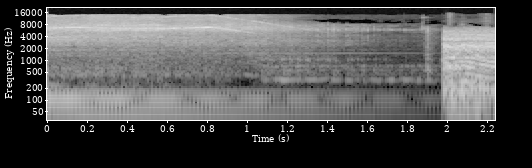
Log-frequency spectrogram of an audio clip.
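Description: Angle grinder winding down after being switched off: its whine falls in pitch and fades as the disc coasts to a stop, with a low throb that slows down.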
